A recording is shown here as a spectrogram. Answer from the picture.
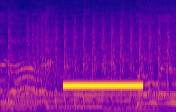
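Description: Workout interval-timer beep: one long, steady, high beep of about a second, starting a little under a second in, marking the end of the countdown and the start of the exercise. It plays over a pop song.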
